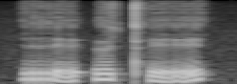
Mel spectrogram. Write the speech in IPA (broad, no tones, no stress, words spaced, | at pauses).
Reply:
rḛʔʏtʼḛ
